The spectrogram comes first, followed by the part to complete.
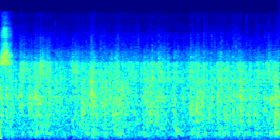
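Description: Rotary rock tumblers running: a steady, dense rattle of stones turning inside the rotating barrels.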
